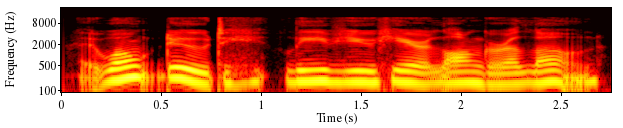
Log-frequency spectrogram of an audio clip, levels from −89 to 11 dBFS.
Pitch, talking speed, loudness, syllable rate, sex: 180 Hz, 195 wpm, -17 LUFS, 5.6 syllables/s, female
